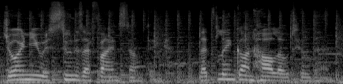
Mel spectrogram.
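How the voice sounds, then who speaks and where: A woman's voice: on the low side, a little fast, natural voice. A woman playing a hotheaded, caring young tech specialist in a video game, with blunt, clipped, slangy talk. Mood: determined. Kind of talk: naturalistic video game acting. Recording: game music under the voice. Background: loud game music.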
